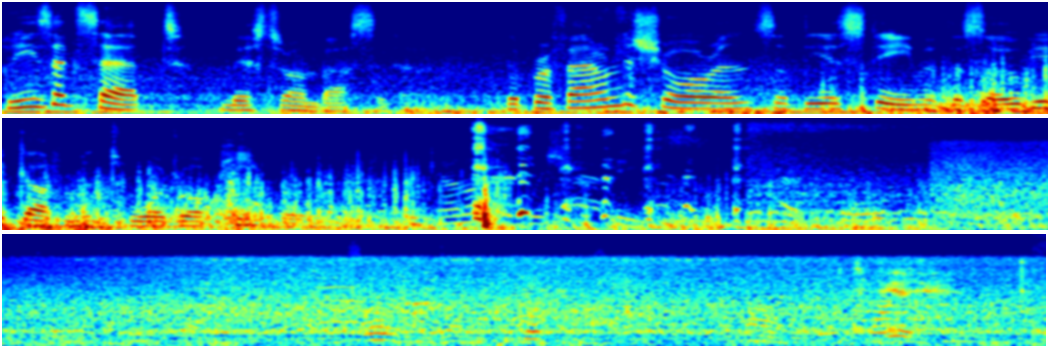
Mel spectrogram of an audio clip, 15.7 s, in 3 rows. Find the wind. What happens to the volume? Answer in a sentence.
The volume of the wind goes up, then down.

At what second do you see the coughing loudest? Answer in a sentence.
The loudest moment of the coughing is at 8 seconds.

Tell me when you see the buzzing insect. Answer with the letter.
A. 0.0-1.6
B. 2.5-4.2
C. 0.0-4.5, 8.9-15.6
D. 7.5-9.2
C.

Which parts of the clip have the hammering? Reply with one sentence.
You can't hear the hammering here.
